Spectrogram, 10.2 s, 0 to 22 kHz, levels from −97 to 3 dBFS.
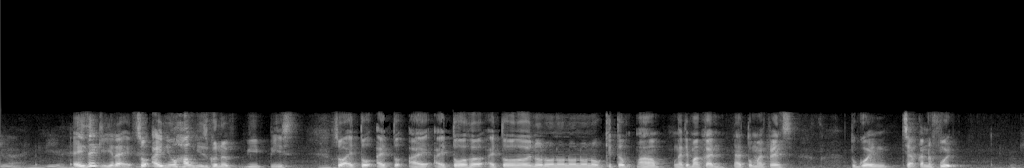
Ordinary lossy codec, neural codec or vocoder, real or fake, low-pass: AAC, 48 kbps; none; real; 7.2 kHz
